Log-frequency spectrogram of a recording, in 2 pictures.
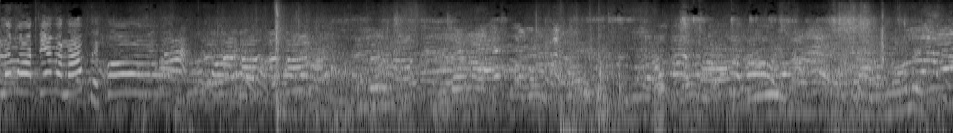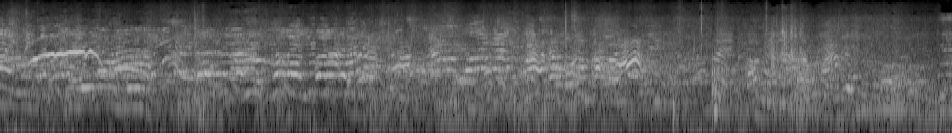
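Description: Many children chatter and call out nearby, outdoors.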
